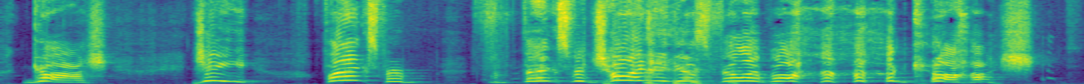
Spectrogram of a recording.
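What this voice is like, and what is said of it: Mickey Mouse cartoon voice, strained. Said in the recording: “my voice is a bit sore ... So it's quite hard to do ... Mickey”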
